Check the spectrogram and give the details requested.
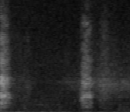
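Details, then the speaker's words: Adult imitates a small child's normal breathing pattern: two quick, short breath sounds with brief breaths rather than a full exhale, illustrating how a young child breathes. "и еще одна категория это дети как дышит маленький ребенок"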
